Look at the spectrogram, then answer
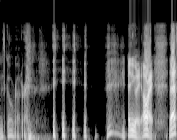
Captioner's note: laughs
